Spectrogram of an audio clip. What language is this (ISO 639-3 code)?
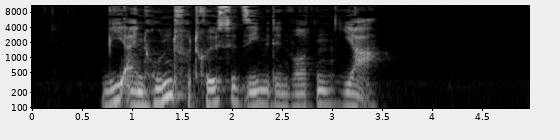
deu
